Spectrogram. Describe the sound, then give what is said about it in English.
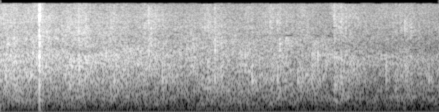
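A crowd gives a round of applause for a lawyer, clapping steadily in a dense, even patter of many hands at moderate loudness, with no voices over it. “So can we give a round of applause”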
